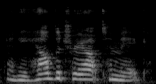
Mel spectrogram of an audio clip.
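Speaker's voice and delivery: plain reading voice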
